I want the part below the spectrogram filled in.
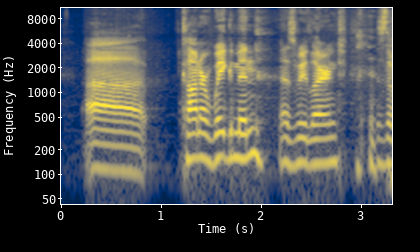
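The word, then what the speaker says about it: Weigman: Uh, Connor Wigman, as we learned, is the way to pronounce it.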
